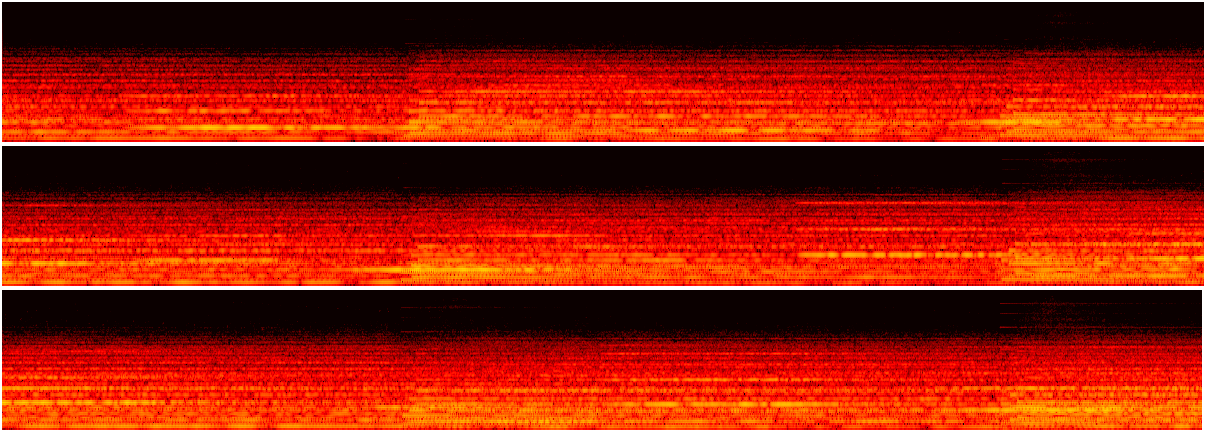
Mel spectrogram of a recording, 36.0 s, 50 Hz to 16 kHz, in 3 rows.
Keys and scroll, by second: 10.5 typing, 11.1 Return, 15.7-16.0 typing, 18.5 a, 19.1 ctrl+c, 19.3 ctrl+v, 24.3 ctrl+c, 24.5 ctrl+v, 26.6 typing, 27.0 Return, 31.9 n, 32.8 m.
